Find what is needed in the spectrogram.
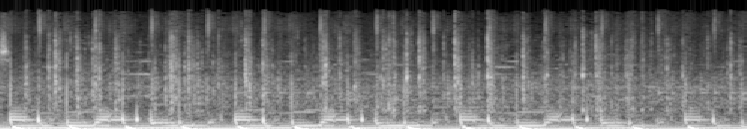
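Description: Rapid, irregular clacking of typing keys, several clicks a second, over background music with a steady low bass.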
